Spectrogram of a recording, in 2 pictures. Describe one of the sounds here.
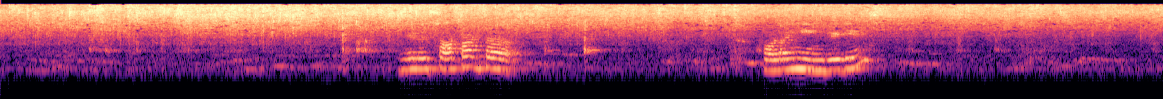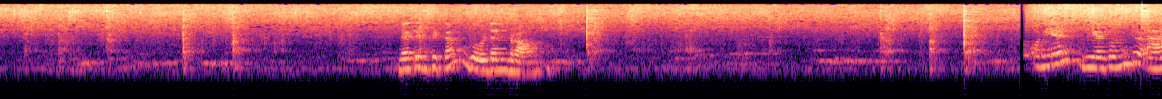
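Onions sizzle steadily in hot oil.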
